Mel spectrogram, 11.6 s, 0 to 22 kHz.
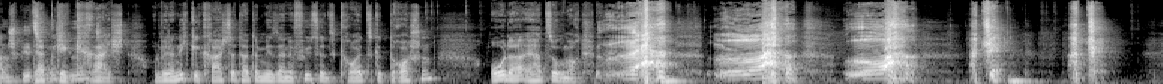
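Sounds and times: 
speech: 0:00.0 - 0:10.9
person imitating the barking croup cough of a child: 0:06.0 - 0:11.1.

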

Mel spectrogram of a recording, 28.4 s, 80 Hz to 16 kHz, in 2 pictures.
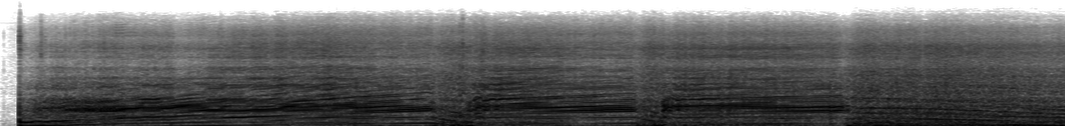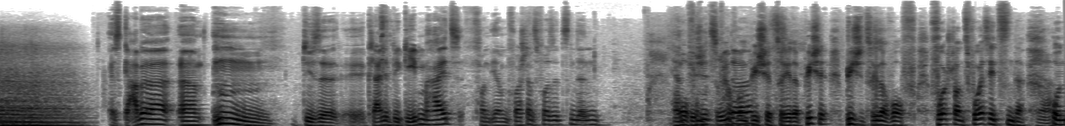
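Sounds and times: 
sports car engine revving hard on a test drive: 0:00.2 - 0:15.4
speech: 0:16.0 - 0:16.9, 0:18.4 - 0:28.3.

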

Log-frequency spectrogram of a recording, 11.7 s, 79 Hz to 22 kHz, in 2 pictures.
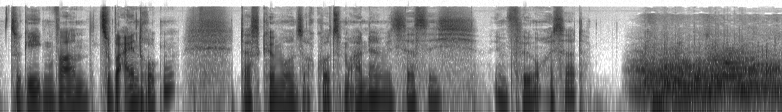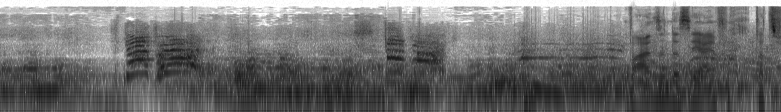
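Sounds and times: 
speech: 0:00.1 - 0:05.8, 0:10.6 - 0:11.7
male lions brawling with roars and snarls: 0:04.7 - 0:11.7.

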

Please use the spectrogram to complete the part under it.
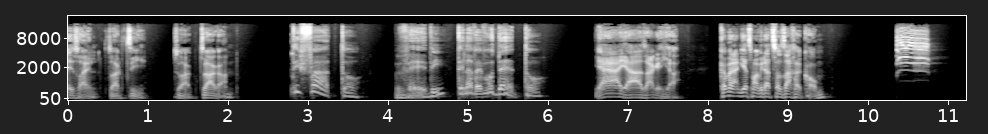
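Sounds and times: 
speech: 0:00.0 - 0:02.2, 0:02.8 - 0:06.0, 0:06.6 - 0:09.6
large splendidly feathered bird squawking: 0:10.4 - 0:11.0.

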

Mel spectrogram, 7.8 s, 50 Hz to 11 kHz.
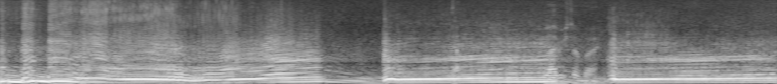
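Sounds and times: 
904 Carrera GTS racing sports car engine revving loudly: 0:00.0 - 0:07.7.

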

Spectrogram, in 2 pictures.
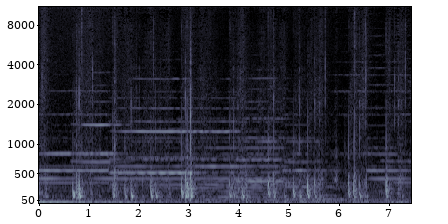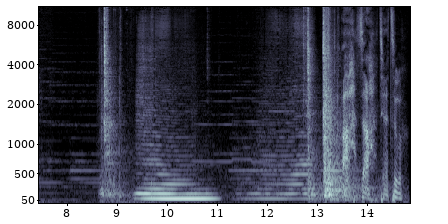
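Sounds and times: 
door shutting: 0:08.6 - 0:11.1, 0:11.8 - 0:13.6
low hum: 0:08.8 - 0:13.1
speech: 0:13.9 - 0:14.8.

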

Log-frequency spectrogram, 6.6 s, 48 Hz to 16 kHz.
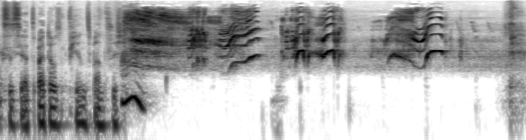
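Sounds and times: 
speech: 0:00.0 - 0:02.0
northern lapwings calling pee-wit: 0:01.5 - 0:06.5.

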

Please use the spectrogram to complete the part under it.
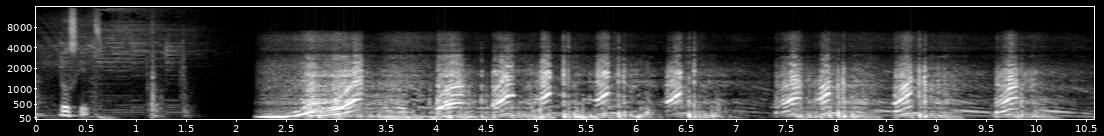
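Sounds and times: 
speech: 0:00.2 - 0:01.3
car engine revving through stock exhaust: 0:02.2 - 0:10.5.

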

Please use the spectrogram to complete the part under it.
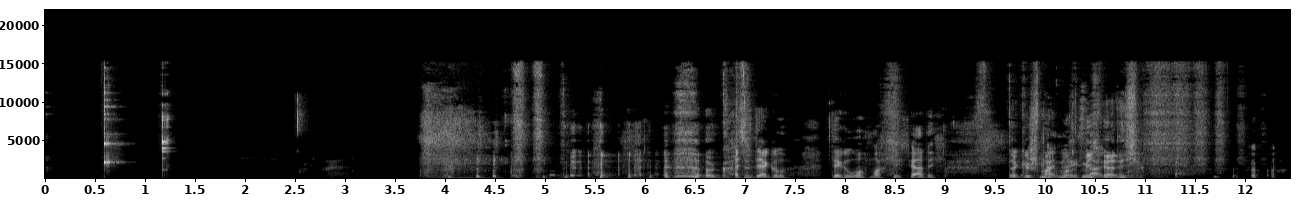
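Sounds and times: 
glasses of beer clinking in a toast: 0:00.6 - 0:01.4
laughter: 0:03.8 - 0:07.1, 0:09.7 - 0:12.4
speech: 0:06.6 - 0:11.4.

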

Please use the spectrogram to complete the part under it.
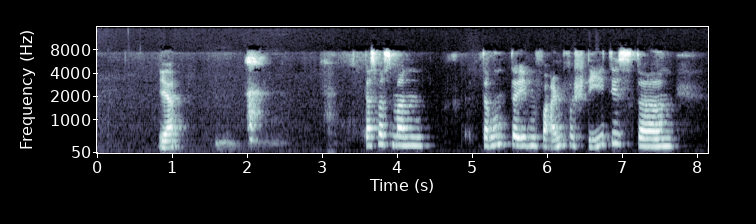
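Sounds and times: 
speech: 0:00.8 - 0:02.1, 0:03.6 - 0:04.5, 0:05.2 - 0:07.9
baby babbling: 0:01.6 - 0:02.5.

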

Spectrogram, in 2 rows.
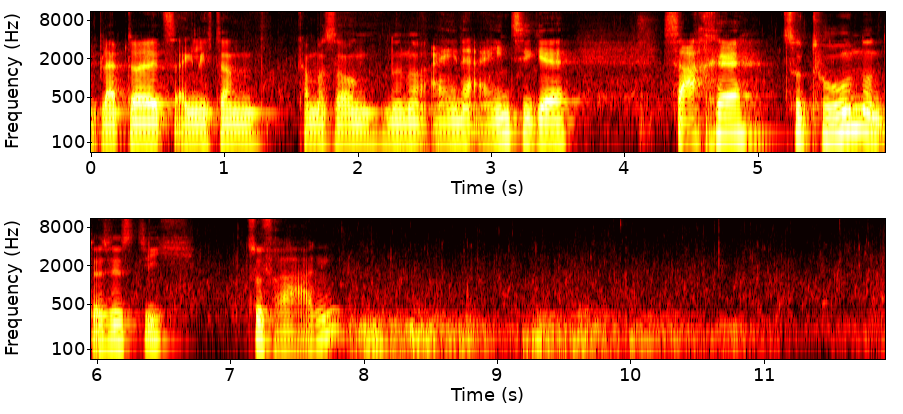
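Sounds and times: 
speech: 0:00.0 - 0:08.5
thunder rumbling: 0:07.8 - 0:11.9.

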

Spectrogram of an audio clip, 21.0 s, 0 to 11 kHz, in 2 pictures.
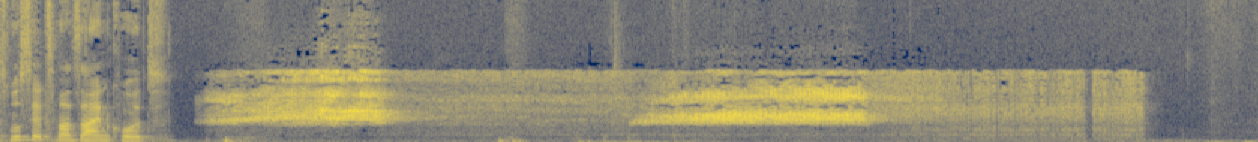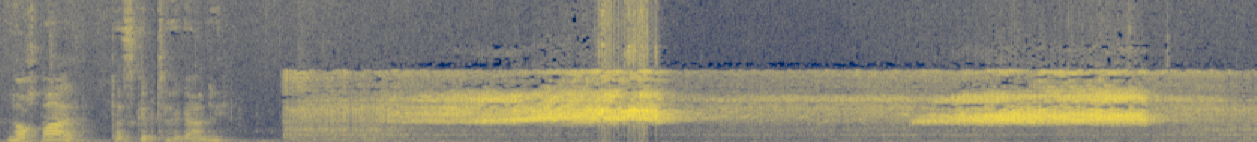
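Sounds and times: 
speech: 0:00.0 - 0:02.4, 0:10.6 - 0:12.5
harsh drawn-out owl screeches: 0:01.6 - 0:08.5, 0:12.8 - 0:20.9.

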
